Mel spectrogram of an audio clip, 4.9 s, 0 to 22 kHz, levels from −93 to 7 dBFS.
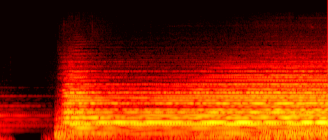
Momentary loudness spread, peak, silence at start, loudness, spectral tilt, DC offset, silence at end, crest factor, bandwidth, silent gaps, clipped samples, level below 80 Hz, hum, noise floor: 6 LU; -8 dBFS; 0.8 s; -22 LUFS; -7 dB/octave; under 0.1%; 0 s; 14 dB; 6.6 kHz; none; under 0.1%; -44 dBFS; none; -59 dBFS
